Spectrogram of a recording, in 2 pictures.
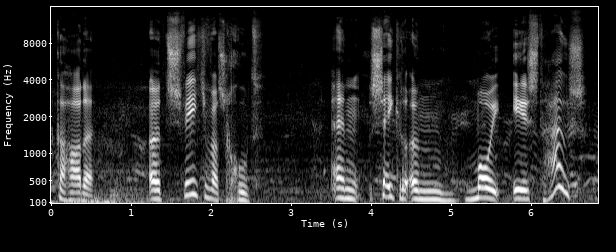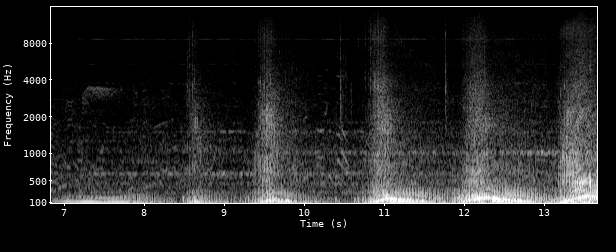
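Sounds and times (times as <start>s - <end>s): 
speech: 0.1s - 2.7s, 3.5s - 6.8s
motorcycle engine revving while driving across the grounds: 7.3s - 13.6s.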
